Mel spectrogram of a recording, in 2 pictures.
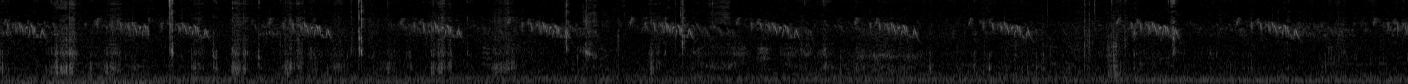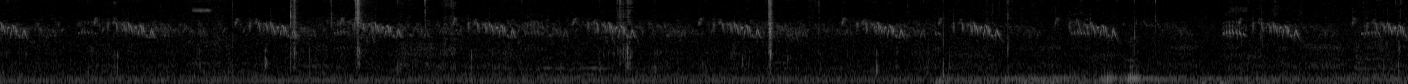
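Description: A bird calling, a short high note falling in pitch repeated steadily about once a second, with faint scattered clicks.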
